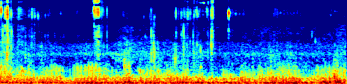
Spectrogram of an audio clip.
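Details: Pet rescue kitten suckling its paw pad: continuous deep purr underneath, with scattered quick smacking clicks from the sucking, a few louder ones near the start and middle.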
